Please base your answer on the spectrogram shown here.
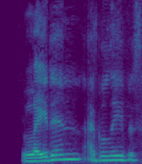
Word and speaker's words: Leiden: Now, this person has factor V Leiden, I believe is how we pronounce Yes, Leiden.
